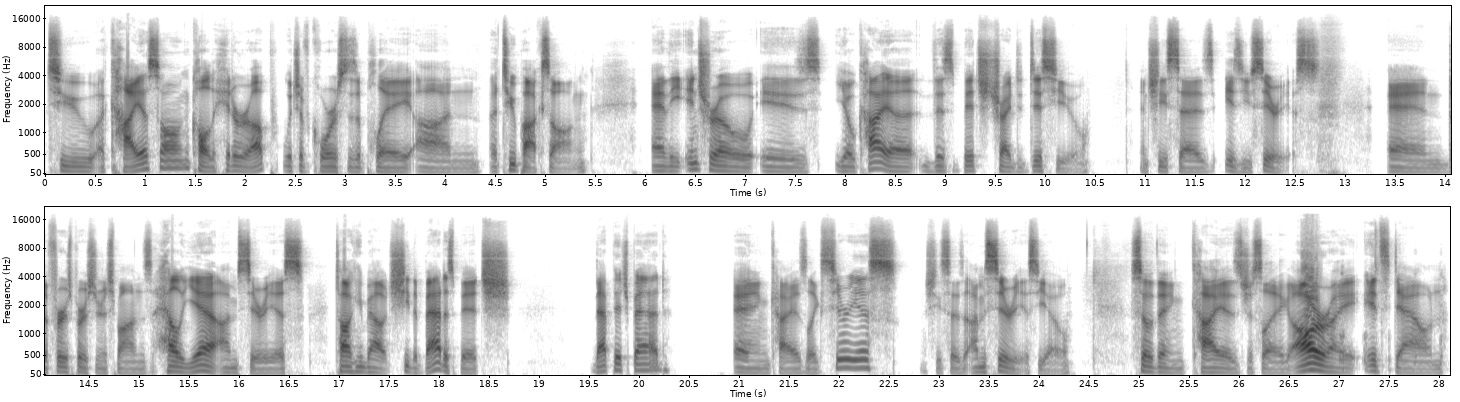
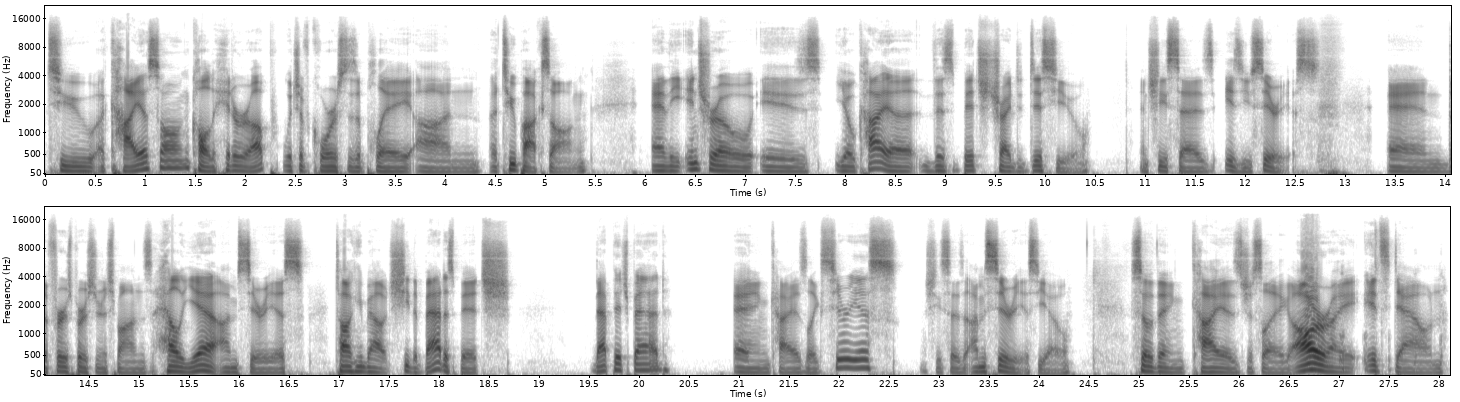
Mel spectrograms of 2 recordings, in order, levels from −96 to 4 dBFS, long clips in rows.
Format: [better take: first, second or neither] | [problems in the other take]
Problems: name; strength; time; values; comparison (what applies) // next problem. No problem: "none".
second | thin; somewhat; fading below 1 kHz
